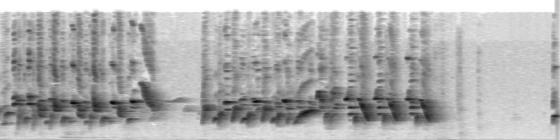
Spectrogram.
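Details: European goldfinch song: rapid, high-pitched tinkling phrases with twittering runs and short buzzy slurs, broken by one short gap before the warbling resumes and fades out.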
